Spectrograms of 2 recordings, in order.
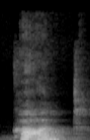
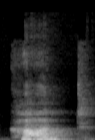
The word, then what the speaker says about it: can't: First word है CAN'T, कांट। कांट British pronunciation है कांट, जबकि अमेरिकन प्रोनाउंसिएशन कैंट। कैंट।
